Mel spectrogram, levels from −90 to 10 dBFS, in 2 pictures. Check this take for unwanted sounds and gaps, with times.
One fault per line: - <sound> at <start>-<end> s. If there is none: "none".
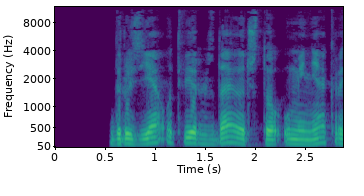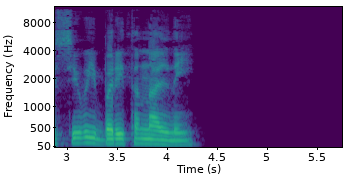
none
